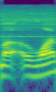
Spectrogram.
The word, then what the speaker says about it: ONE: I'm told that a uh someone familiar with Matters Maritime and this particular uh um company says it's pronounced O ne, not one.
